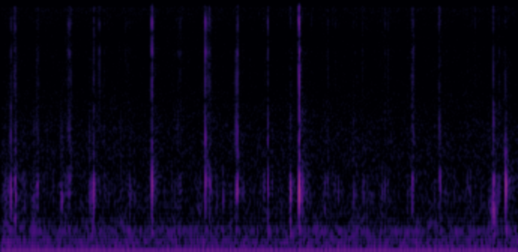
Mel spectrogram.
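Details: Pet rabbit eating corn and rice snacks, a favourite treat given only in small amounts, indoors; crisp crunching bites repeat in short bursts of dry clicks, some louder snaps, against a quiet room hum.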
